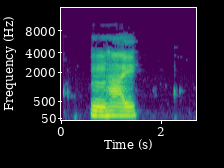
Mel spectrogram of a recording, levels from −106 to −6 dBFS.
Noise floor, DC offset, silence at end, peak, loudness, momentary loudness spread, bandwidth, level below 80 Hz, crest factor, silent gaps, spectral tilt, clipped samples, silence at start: -79 dBFS; under 0.1%; 1.2 s; -4 dBFS; -19 LUFS; 6 LU; 7.2 kHz; -54 dBFS; 18 dB; none; -7 dB/octave; under 0.1%; 0.6 s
